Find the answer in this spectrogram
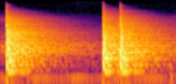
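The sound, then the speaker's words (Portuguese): Three sharp knocking raps with a ringing, echoing decay: one single rap, then after a pause two more in quick succession, loud, with no voices. “Ó, pancada. Tipologia pancada.”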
